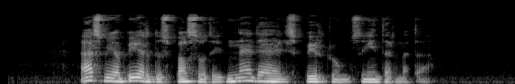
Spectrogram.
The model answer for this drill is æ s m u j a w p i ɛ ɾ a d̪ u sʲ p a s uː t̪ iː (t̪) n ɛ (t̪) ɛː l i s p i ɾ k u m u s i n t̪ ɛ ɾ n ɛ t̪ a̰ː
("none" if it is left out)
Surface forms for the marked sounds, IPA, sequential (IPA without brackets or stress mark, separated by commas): t̪, d̪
